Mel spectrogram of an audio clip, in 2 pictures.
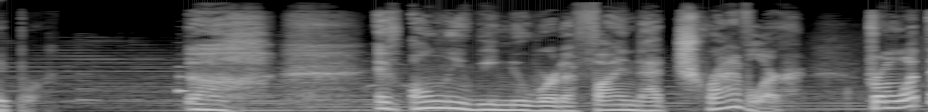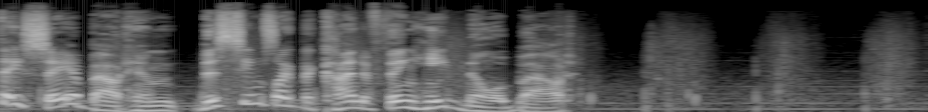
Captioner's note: sigh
